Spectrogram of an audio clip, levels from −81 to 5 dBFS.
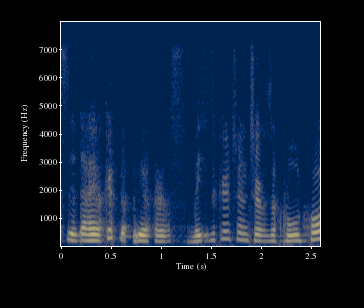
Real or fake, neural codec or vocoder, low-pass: fake; codec, 16 kHz in and 24 kHz out, 0.4 kbps, LongCat-Audio-Codec, four codebook decoder; 7.2 kHz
